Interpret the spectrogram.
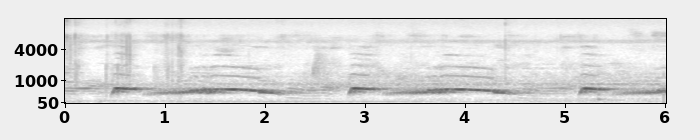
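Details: A pet Barbary dove sings three low, rolling coos in steady succession, each with a brief rising start and a drawn-out, vibrating purr, spaced about two and a half seconds apart.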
